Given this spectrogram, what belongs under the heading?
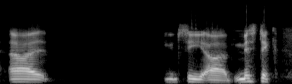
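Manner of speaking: usual speaking voice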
